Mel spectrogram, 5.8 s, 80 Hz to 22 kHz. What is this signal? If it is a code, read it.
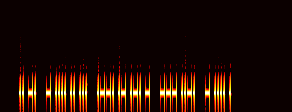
Morse code, heard as a keyed tone, about 40 wpm, 700 Hz. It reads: IN THIS PART OF THE
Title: Sets of 5 Words 40wpm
